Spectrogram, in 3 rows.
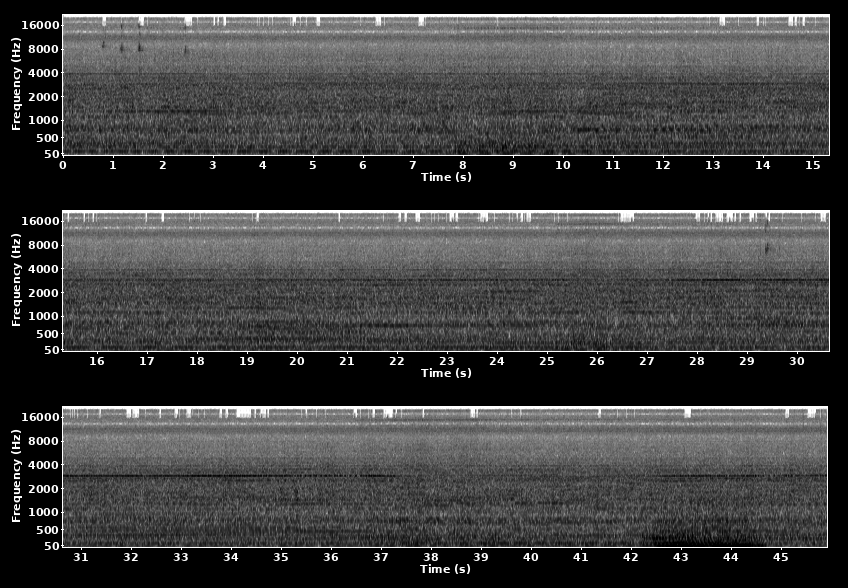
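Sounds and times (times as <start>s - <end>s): lathe motor humming: 0.0s - 45.9s
lathe cutting screw: 0.5s - 2.6s.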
